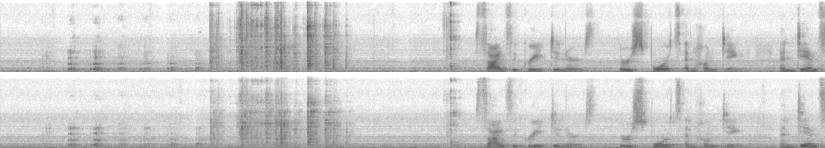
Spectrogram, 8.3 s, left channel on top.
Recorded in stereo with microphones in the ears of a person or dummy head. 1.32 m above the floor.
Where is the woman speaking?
35° left (ahead or behind), 1.1 m.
